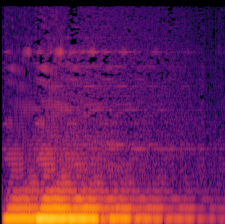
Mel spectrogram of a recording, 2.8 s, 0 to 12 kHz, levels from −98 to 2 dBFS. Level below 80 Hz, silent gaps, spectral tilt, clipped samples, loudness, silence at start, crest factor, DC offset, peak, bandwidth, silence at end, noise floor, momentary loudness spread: -20 dBFS; none; -7.5 dB/octave; under 0.1%; -21 LUFS; 0.05 s; 12 dB; under 0.1%; -8 dBFS; 6.4 kHz; 0.4 s; -44 dBFS; 22 LU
